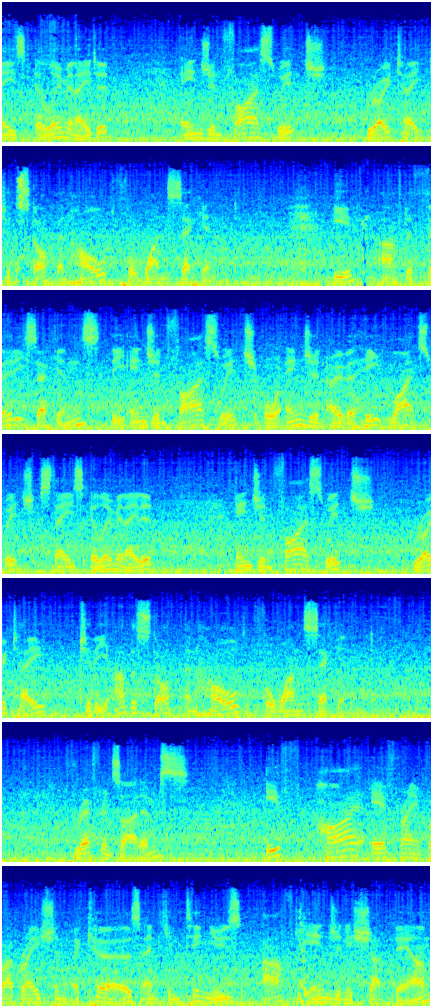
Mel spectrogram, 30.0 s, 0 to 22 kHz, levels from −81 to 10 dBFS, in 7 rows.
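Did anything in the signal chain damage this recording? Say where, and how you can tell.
Yes, at the codec stage. Damaged data in a compressed stream produces brief glitches at 4.40–4.51 s, 7.85–7.96 s and 28.70–28.78 s. The decoder misreads corrupted frames there.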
